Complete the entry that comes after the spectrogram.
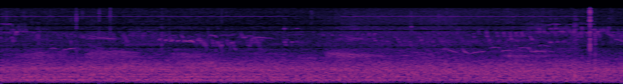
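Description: Faint outdoor background noise with a steady low hiss, and distant birds chirping now and then. A single faint click comes near the end.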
